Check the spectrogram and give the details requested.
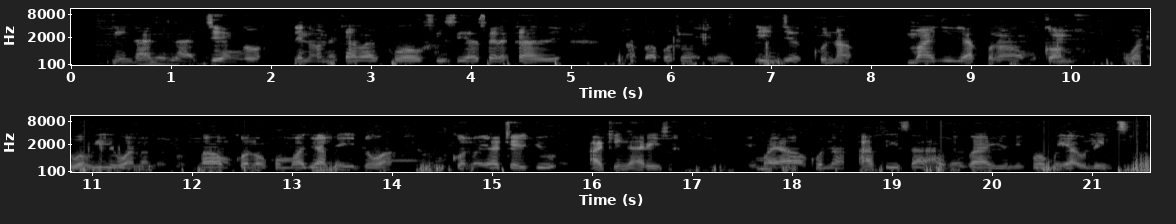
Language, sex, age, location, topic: Swahili, male, 25-35, Nakuru, health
